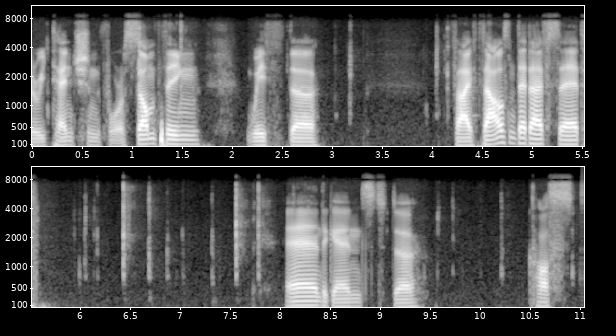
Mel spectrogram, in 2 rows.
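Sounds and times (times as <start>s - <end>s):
computer keyboard keystrokes: 4.0s - 4.3s, 6.0s - 7.9s.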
